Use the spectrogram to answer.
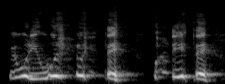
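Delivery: mock him while cracking up; laughing mockery.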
